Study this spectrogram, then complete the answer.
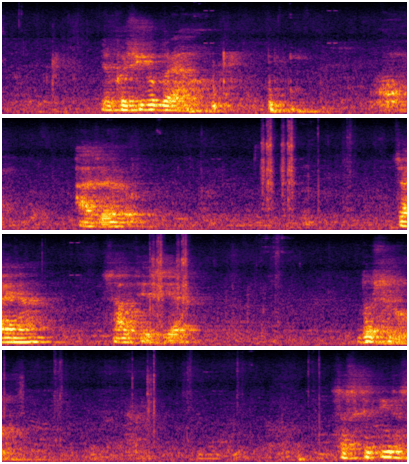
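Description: An elderly man speaks slowly and firmly through a microphone in a large echoing hall.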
